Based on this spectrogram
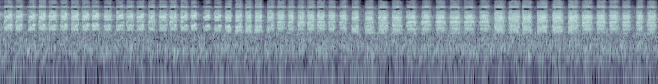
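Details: Rough rapid-fire songbird phrase from a masteran training recording for cage and contest birds. A steady stream of high, rasping, buzzy pulses repeats about twice a second, fairly evenly, without pause for over six seconds.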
